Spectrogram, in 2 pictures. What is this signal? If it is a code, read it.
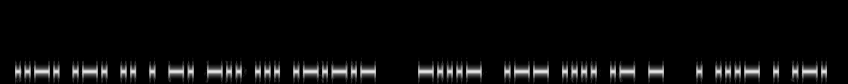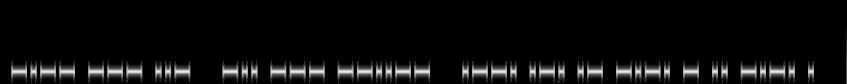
Morse code, heard as a keyed tone, about 25 wpm, 600 Hz. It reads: FRIENDS. <BT> WHAT EVER YOU DO, PRACTICE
